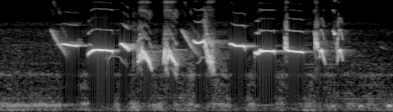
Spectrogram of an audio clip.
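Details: Short burst of kacer (Oriental magpie-robin) lure song: a dense run of sweet whistles and quick slurred notes over a faint low buzzing background.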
